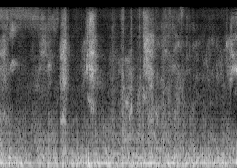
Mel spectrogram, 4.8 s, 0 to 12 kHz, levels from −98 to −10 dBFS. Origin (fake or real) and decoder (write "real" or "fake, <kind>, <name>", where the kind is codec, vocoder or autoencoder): fake, codec, HILCodec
